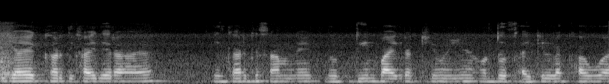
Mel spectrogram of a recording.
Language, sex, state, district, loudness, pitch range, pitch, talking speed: Hindi, male, Uttar Pradesh, Lucknow, -19 LUFS, 135-145 Hz, 140 Hz, 225 wpm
